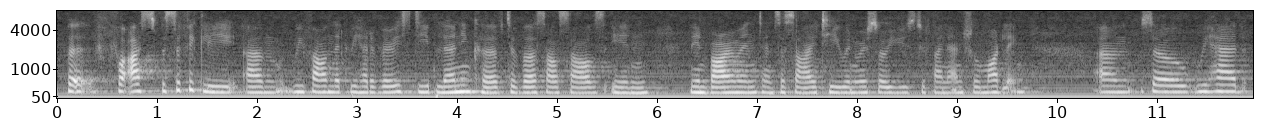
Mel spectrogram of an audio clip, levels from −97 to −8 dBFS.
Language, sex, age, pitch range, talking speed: English, female, 20-39, 190-220 Hz, 165 wpm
